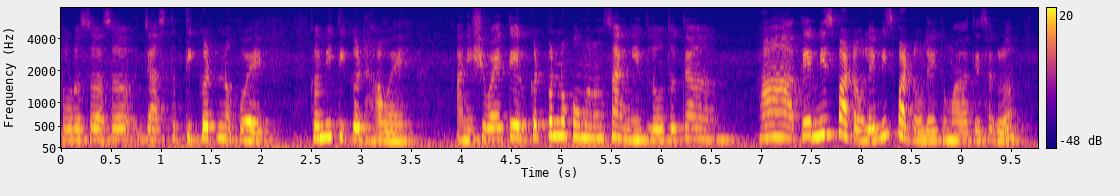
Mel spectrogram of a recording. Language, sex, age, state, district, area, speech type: Marathi, female, 30-45, Maharashtra, Satara, rural, spontaneous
